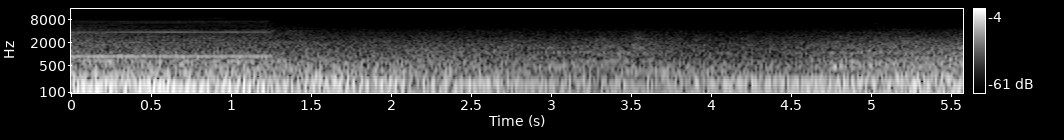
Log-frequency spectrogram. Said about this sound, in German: Man hört einen Flieger vorbeifliegen. Eine Art Helikopter im Hintergrund.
